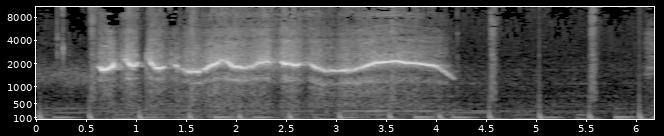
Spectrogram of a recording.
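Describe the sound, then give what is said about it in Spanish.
A single warbling whistle imitating a little bird's song, rising and wavering for a few seconds before sliding down, with soft, regular low thumps continuing underneath and after. “Vamos a escucharlo cantar.”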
